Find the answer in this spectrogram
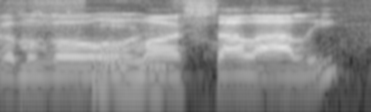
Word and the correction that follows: Mahershala: How you say it again? – I don't know. – Mahershala. – Mahershala. For real? Mahershala.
